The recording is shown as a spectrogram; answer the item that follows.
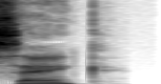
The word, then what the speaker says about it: cinq: Sink pronounced sank.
